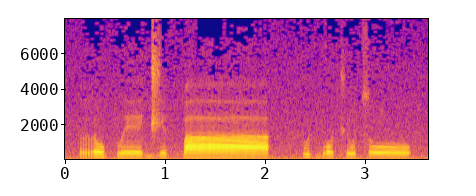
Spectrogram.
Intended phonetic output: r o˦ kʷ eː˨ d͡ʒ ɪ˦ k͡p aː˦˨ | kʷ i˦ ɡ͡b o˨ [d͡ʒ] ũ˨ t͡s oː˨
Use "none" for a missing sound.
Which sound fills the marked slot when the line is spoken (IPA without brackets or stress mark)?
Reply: t͡ʃ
